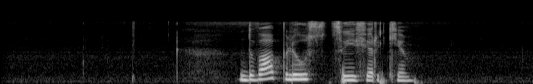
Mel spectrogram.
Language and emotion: Russian, neutral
